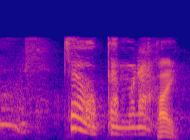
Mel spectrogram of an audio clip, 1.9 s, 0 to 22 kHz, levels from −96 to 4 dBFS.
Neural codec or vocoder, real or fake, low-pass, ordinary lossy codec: codec, 44.1 kHz, 3.4 kbps, Pupu-Codec; fake; 7.2 kHz; none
